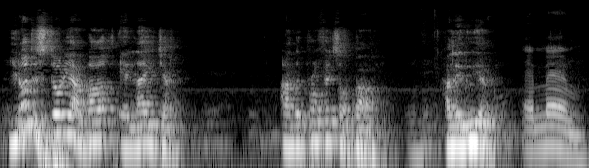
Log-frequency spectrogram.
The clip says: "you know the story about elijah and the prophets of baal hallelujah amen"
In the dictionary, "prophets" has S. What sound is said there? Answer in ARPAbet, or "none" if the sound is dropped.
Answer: S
